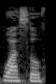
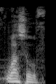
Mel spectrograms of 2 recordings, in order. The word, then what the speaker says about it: Uassouf: Estamos hablando, repito, con Martina Matskin, directora, junto con Gabriela Ussouf, así, ¿no? Wasuf. Wasuf, lo voy a Tenemos, pronunciar.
